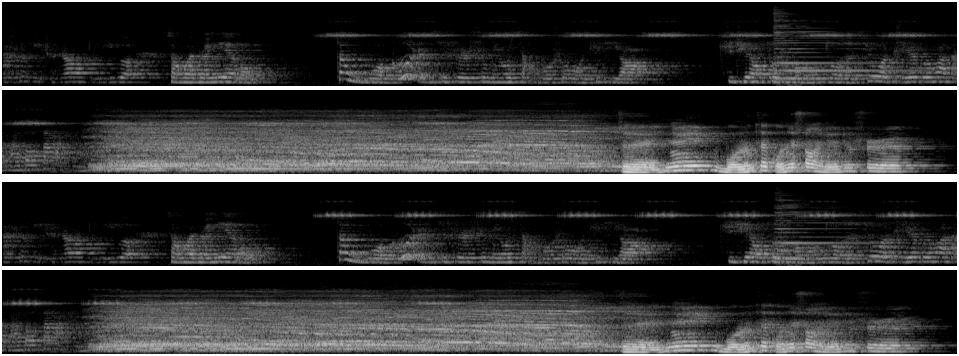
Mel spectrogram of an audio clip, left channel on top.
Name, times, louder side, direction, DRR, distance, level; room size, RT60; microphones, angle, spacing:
voice 1, 0.0-2.6 3.3-6.4 7.2-10.9 11.4-15.1 15.7-16.4, equal, 15° left, -1 dB, 1.1 m, -38 dB
Cricket, 3.1-3.5 3.9-4.3 4.7-5.1 5.6-5.9 6.3-6.7 7.1-7.5 7.9-8.3 8.7-9.1 9.5-9.9 10.3-10.7 11.1-11.5 11.9-12.3 12.7-13.1 13.6-14.0, right 5 dB, 45° right, 0.8 m, -39 dB
Keyboard (musical), 7.7-10.3, left 2 dB, 75° left, 1.8 m, -41 dB
Crowd, 10.3-16.0, right 1 dB, 5° right, 0.8 m, -24 dB
voice 2, 15.7-18.6, left 4 dB, 40° left, 4 dB, 0.3 m, -17 dB
10.0 x 5.8 x 2.9 m, 1.0 s
head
